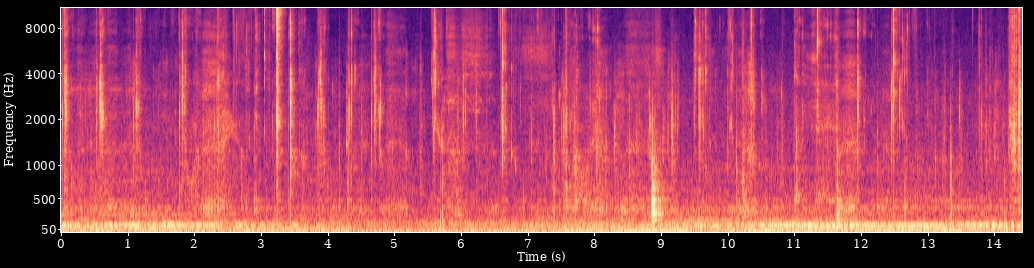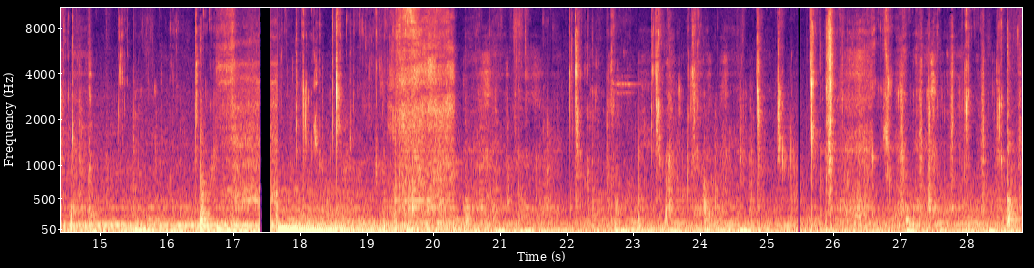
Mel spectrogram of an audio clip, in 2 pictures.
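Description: Close-miked chewing of chicken curry and rice eaten by hand: wet smacking and clicking mouth sounds, with some crunchy bites.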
